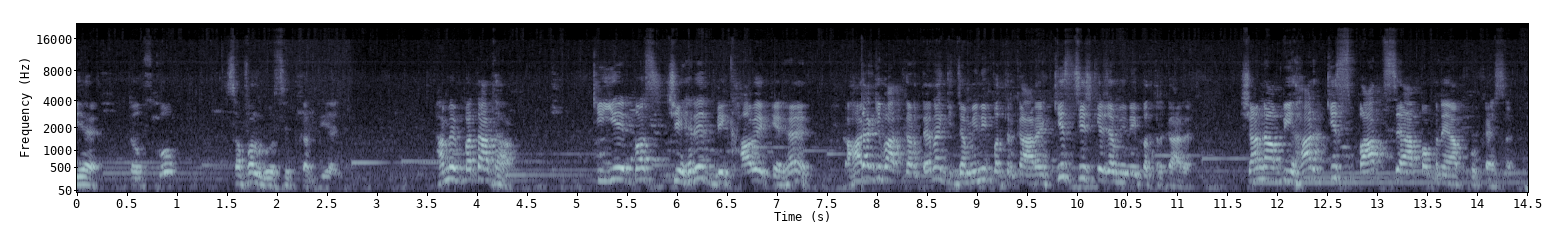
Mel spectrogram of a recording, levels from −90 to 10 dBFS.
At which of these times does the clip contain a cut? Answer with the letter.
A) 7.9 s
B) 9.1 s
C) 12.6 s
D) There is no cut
A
